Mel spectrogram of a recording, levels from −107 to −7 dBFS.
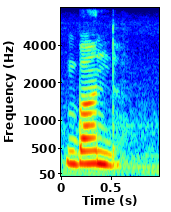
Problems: constant background noise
